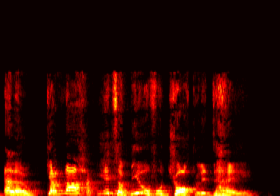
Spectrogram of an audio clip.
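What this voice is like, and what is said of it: Put-on British accent. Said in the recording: “as they say on the Great British ... I don't know how to do an accent. ... Well, that's actually pretty good.”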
